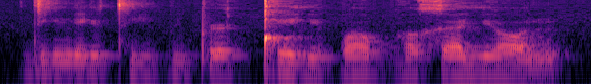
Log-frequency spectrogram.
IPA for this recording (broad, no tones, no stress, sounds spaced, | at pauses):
d i lʲ n e ɾʲ ɔ tʰ i p i pʼ ə˞ ǃʰ e lʲ ɐ p ɔ bʱ ɔ x ɐ lʲ ɔ n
